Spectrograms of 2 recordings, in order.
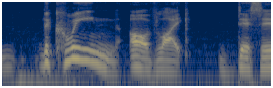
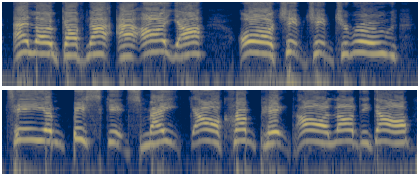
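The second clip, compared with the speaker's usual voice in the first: high, loud, hammed-up mock British accent; American badly faking a British accent; 11 semitones higher, 9 dB louder, slower than usual. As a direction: parody British, drawn-out and shouted. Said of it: "every American trying to do a British accent".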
